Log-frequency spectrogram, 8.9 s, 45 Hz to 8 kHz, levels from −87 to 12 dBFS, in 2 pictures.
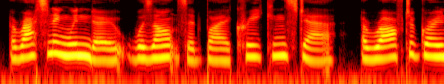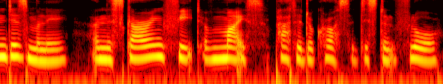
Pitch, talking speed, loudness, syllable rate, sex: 225 Hz, 160 wpm, -18 LUFS, 4.7 syllables/s, female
